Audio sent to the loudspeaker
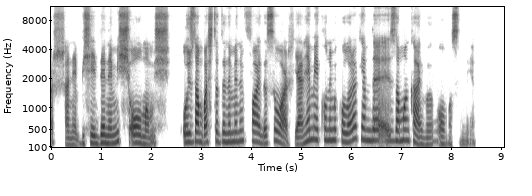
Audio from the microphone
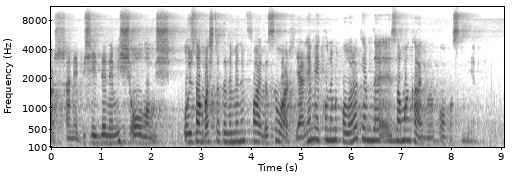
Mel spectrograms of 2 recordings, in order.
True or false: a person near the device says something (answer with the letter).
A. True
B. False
B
